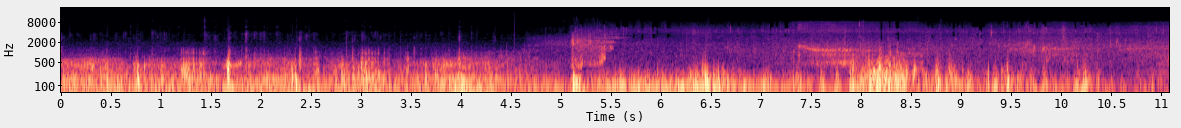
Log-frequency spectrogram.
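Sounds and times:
muffled underwater rumble: 0.0 - 11.0
wind: 0.0 - 11.0.

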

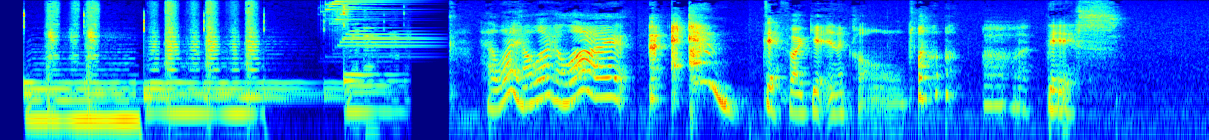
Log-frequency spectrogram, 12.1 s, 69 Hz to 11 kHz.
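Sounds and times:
bell-like chiming jingle: 3.2 - 4.6.

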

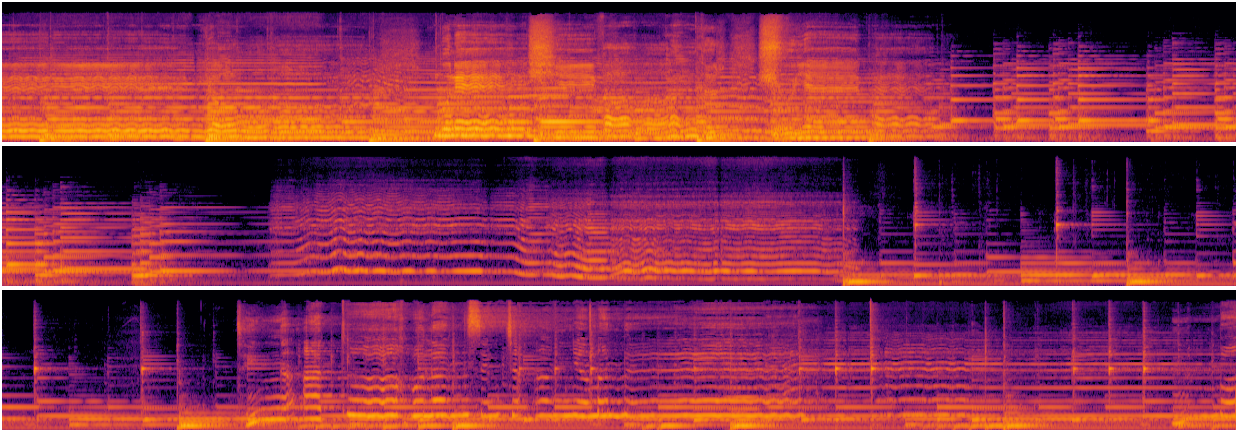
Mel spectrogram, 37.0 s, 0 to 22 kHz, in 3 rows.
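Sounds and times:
solo violin with vibrato: 0.0 - 9.4, 15.0 - 21.1, 30.9 - 37.0
plucked string notes: 0.0 - 10.8, 15.1 - 37.0.

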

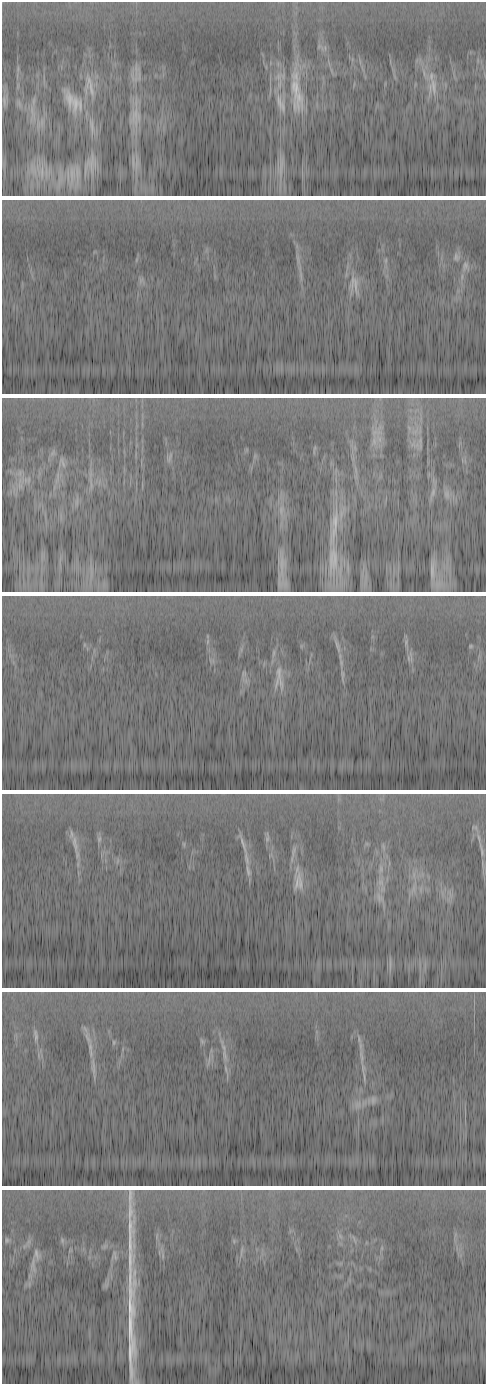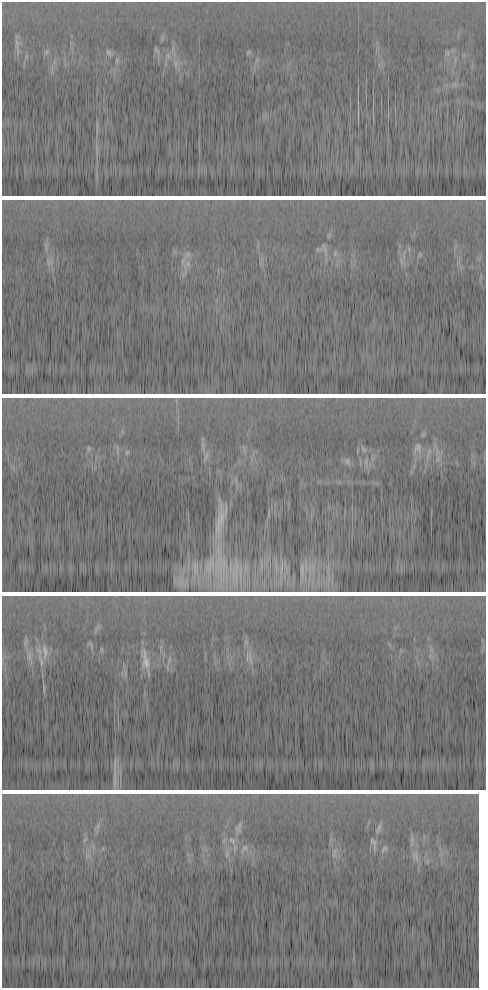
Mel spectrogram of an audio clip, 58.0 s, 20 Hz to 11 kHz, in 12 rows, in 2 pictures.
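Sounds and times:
honeybees buzzing: 0.0 - 58.0
sharp click: 30.3 - 30.5.

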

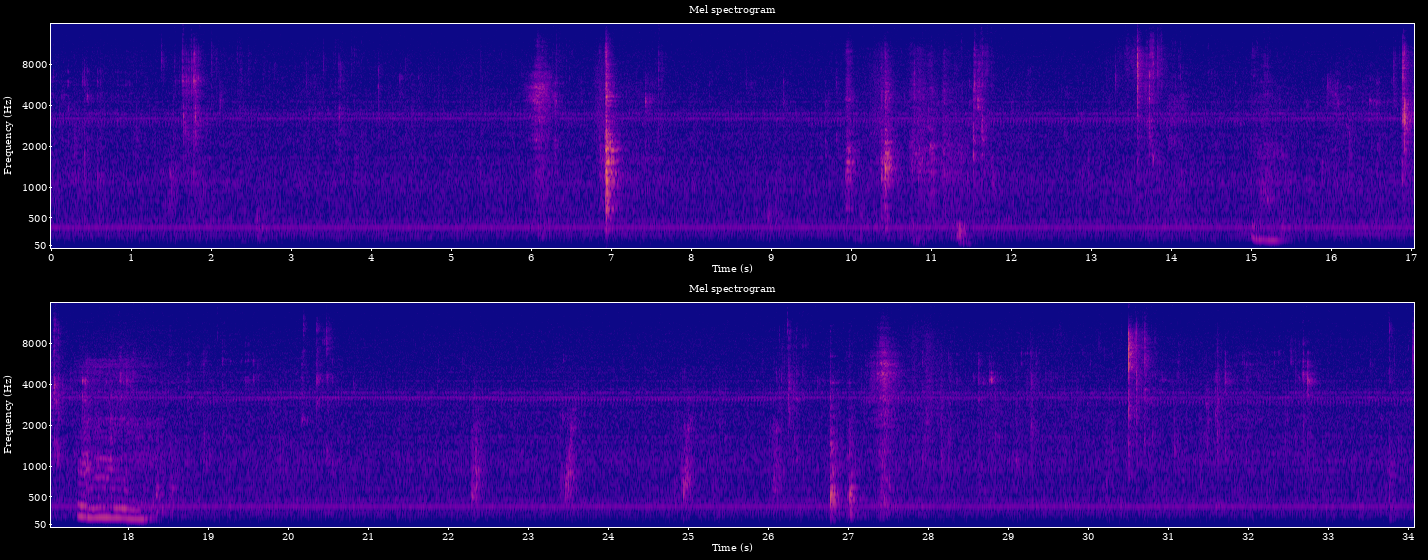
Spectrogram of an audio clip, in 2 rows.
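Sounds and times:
faint steady hum: 0.0 - 34.0
closed-mouth hum: 11.3 - 34.0
person chewing food: 15.8 - 20.7, 28.1 - 32.9.

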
